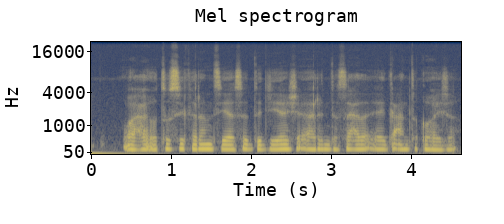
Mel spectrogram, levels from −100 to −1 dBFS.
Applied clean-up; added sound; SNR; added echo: none; none; none; none.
